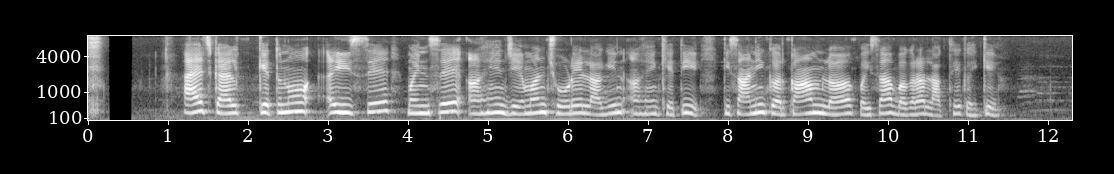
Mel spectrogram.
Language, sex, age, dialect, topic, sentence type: Chhattisgarhi, female, 18-24, Northern/Bhandar, agriculture, statement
